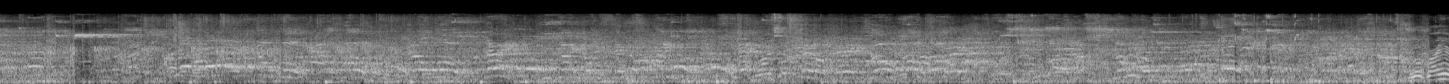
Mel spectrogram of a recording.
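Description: A basketball bounces on a wooden court, echoing in a large hall.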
